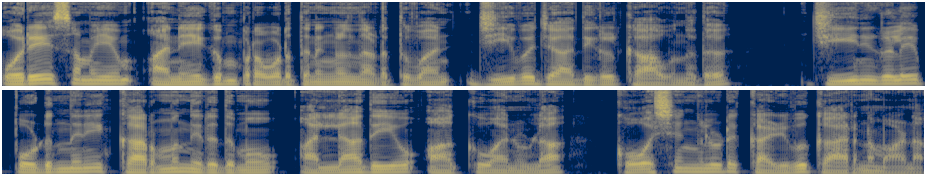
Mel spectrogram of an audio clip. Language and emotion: Malayalam, neutral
